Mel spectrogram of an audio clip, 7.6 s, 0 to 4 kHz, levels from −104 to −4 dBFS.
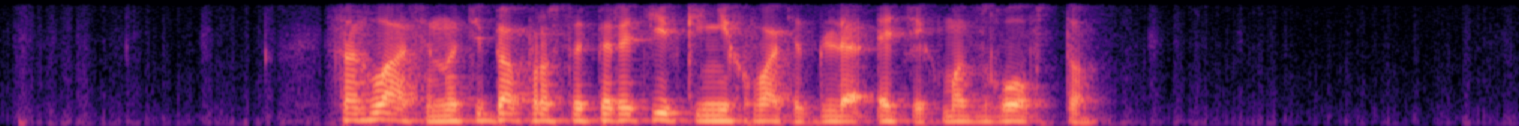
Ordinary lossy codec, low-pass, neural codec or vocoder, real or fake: none; 3.6 kHz; none; real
